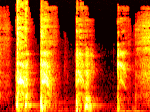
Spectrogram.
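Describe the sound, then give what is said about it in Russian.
A woman coughs four times in short, dry, harsh bursts, with pauses between them. No talk is heard. “Она кашлянула.”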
